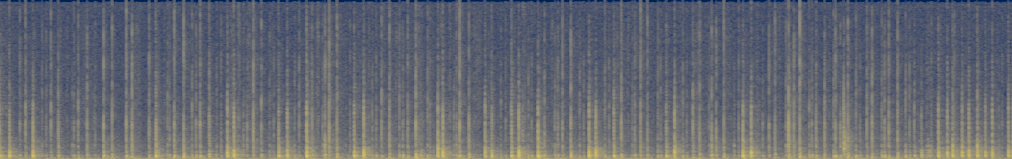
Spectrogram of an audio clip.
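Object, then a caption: Leather notebook cover. Fingers tap quickly on the cover of a leather notebook, making a dense run of short, dry taps with a muted midrange tone. Each tap dies away almost instantly, with no voice present.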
